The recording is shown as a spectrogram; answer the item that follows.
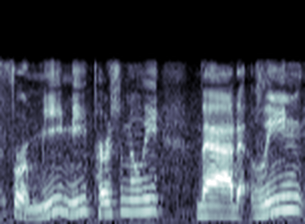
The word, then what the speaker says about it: lien: me me personally that lean if i hear the word lean i will not remember that it is spelled l-i-e-n so that's a word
